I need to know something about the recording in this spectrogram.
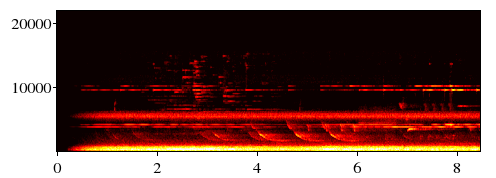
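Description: Night ambience of crickets: a steady high trill over a low, even rumble, fading in just after the start. Through the middle, a run of falling chirps repeats about once or twice a second.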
